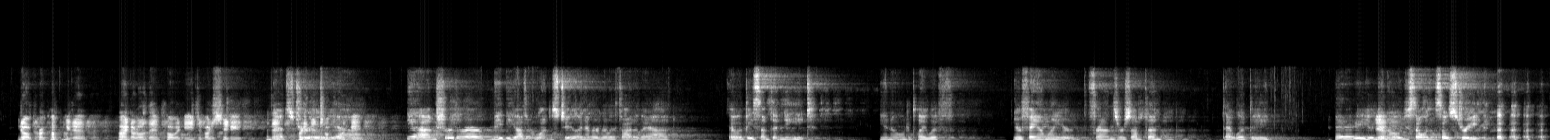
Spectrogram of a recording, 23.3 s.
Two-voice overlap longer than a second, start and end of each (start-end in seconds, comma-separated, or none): 4.1-5.4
